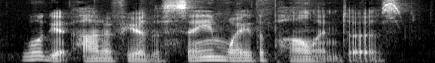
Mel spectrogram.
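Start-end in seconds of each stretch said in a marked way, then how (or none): none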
